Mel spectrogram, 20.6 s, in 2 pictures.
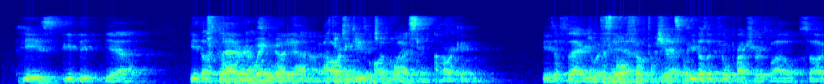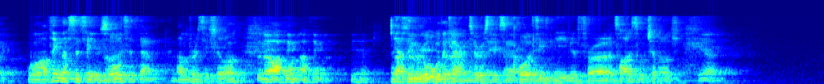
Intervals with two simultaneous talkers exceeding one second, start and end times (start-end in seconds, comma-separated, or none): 2.6-5.1, 7.4-8.7, 15.2-17.1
